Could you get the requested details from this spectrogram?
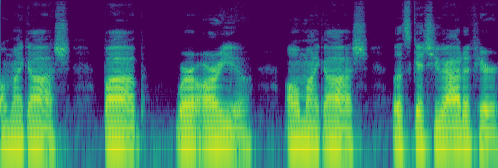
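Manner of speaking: mocking, soft-spoken, flat delivery. Retelling a film's rescue scene, imitating soft-spoken flat delivery. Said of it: "she's still on the same energy".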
